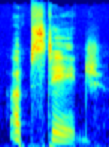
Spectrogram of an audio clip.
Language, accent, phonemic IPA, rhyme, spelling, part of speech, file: English, US, /ʌpˈsteɪd͡ʒ/, -eɪdʒ, upstage, noun / adverb / adjective / verb, En-us-upstage.ogg
- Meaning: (noun) The part of a stage that is farthest from the audience or camera; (adverb) 1. Toward or at the rear of a theatrical stage 2. Away from the audience or camera; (adjective) At the rear of a stage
